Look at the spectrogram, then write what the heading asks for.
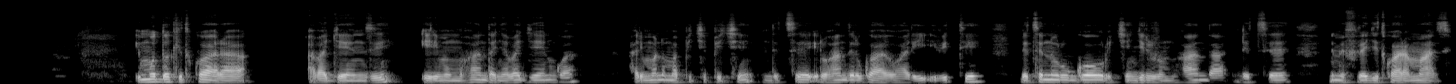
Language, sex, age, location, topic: Kinyarwanda, male, 25-35, Kigali, government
